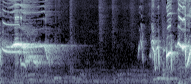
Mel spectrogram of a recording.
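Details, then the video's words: Challenging a rival, black-naped orioles from Java and Sumbawa, both sexes, mixed as a lure: a long mellow whistled phrase fades out, silence follows, then a burst of short harsh, twisting notes. "kepodang gacor MENANTANG LAWAN ini sangat ampuh membuat agar burung podang gacor nyaut emosi"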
